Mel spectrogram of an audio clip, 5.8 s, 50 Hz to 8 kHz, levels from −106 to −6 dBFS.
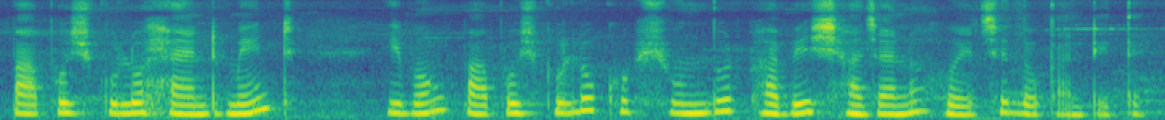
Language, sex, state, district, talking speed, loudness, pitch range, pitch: Bengali, female, West Bengal, Alipurduar, 125 wpm, -16 LUFS, 220-245 Hz, 230 Hz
